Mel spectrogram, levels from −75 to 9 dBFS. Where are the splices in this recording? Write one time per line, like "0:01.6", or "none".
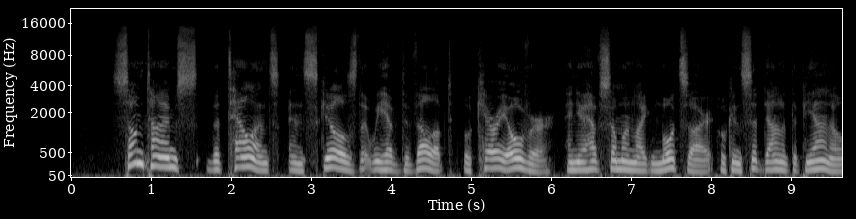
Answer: none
